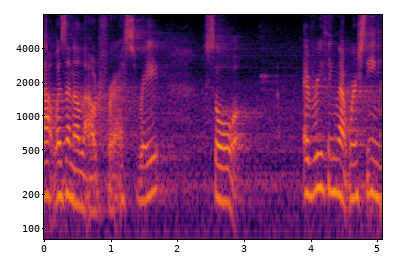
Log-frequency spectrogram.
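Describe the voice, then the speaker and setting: Amid noticeable background noise, a woman with a Canadian accent speaks at a moderate pace with fairly even intonation. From Cree reserve, Alberta (Treaty Six territory). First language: Cree. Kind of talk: personal testimony. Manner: conversational, many fillers.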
